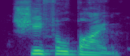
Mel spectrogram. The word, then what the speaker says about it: Schiefelbein: pronounce your last name it's three sounds she full vine schiefelbein i my apologies i'm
